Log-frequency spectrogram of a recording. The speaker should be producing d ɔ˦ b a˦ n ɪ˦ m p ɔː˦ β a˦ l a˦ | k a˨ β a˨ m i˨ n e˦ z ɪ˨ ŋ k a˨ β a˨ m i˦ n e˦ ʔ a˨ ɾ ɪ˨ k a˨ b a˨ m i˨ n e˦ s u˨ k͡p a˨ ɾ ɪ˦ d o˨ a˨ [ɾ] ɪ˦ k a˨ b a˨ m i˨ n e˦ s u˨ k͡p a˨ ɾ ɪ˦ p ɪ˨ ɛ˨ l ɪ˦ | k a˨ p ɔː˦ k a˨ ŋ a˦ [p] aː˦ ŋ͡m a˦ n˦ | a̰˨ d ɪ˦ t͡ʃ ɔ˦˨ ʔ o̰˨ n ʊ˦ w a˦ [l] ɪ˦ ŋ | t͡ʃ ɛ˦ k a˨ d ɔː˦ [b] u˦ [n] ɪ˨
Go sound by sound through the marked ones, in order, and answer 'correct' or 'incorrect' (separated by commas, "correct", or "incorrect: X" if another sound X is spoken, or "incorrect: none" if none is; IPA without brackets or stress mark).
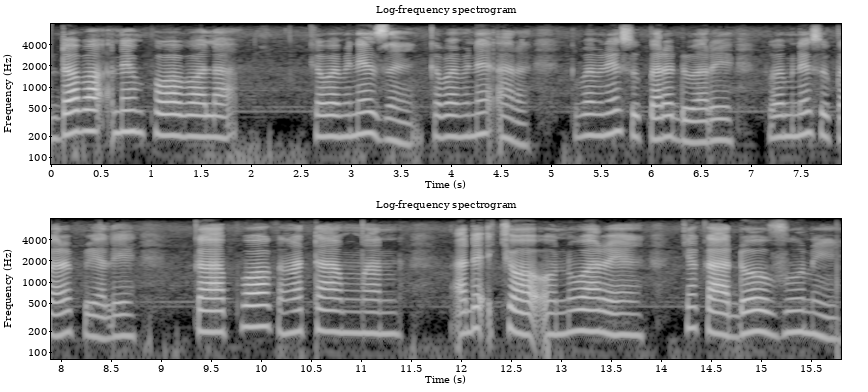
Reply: correct, incorrect: t, incorrect: ɾ, incorrect: v, correct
